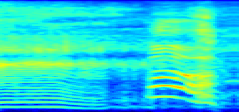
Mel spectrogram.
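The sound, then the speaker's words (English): A voice imitates a scary fart, starting with a low buzzing drone and ending in a short, wavering, rising-and-falling burst, fairly loud, lasting just over a second. “Can you make him do fart noises? …, fart noises. Like make, but like a scary fart.”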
